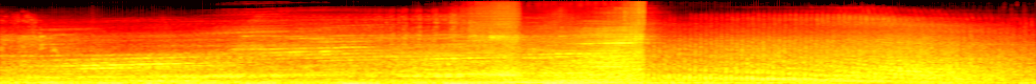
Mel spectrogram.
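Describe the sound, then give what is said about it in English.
A helicopter flying over jungle terrain thick with huge green trees in Peru, South America, roars steadily, its rotor chop and engine whine filling the scene with dense, loud mechanical noise that swells briefly in the middle before continuing. “We're in a helicopter. We're flying over jungle terrain, thick with huge green trees.”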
